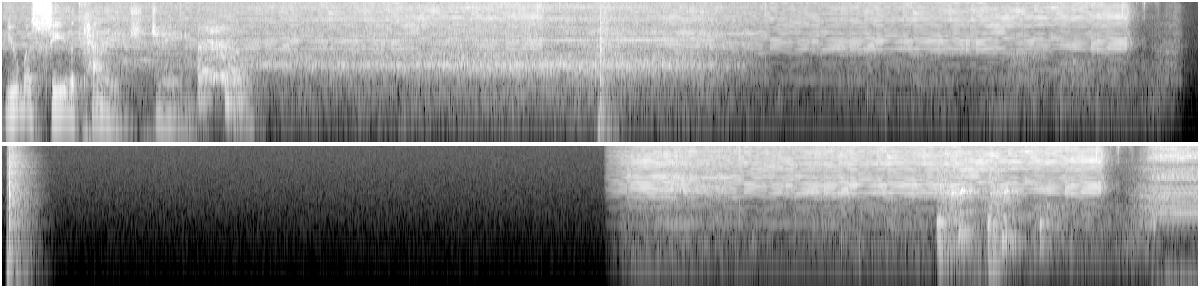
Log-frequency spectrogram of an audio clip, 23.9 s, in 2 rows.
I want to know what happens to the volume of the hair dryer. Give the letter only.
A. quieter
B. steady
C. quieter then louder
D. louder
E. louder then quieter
D.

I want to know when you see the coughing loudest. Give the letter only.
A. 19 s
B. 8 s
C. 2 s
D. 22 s
C.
